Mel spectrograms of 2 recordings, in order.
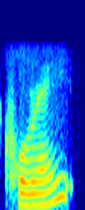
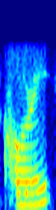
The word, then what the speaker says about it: Kore: And some people pronounce this Kore, but I went with the Greek pronunciation, Kori.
